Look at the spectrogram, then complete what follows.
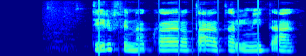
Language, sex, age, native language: Icelandic, male, 13, Icelandic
